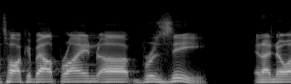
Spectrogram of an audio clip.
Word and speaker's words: Bresee: brazee and I know I'm going to be very deliberate in pronouncing his last name for a while until I get it it just rolls off the tongue because we've been saying Breezy for so long tip of the cap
